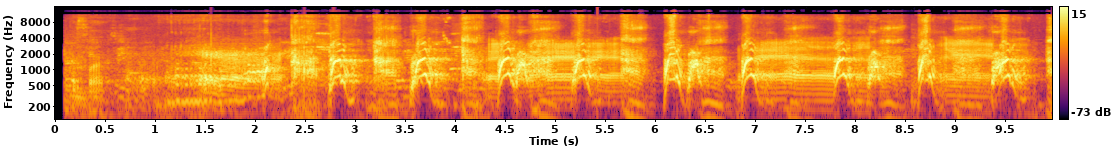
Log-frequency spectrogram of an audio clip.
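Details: A friendly Shih Tzu at a BBQ growls in short, rough bursts while people talk nearby.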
